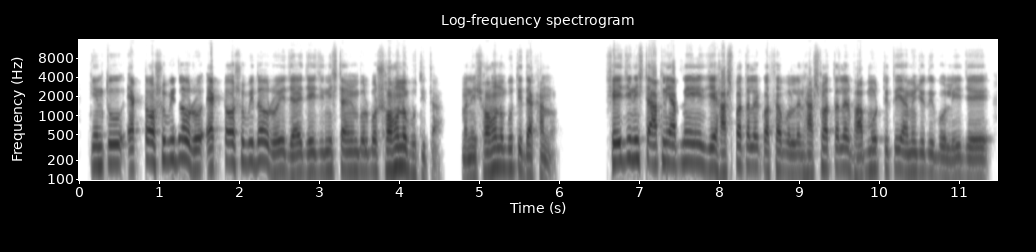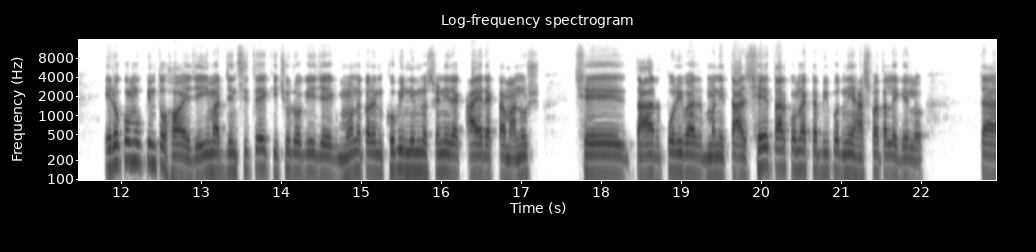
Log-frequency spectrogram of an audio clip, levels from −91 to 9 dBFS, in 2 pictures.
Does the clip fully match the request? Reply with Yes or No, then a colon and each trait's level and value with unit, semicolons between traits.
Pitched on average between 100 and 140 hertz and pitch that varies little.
No: low, 135 Hz; average, 4.2 semitones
